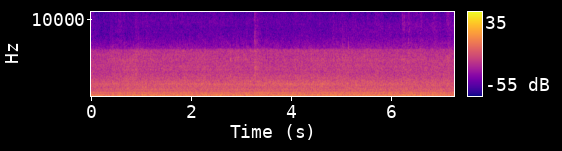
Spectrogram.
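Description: Amtrak passenger train at the station making a steady rumble with a faint steady hum.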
